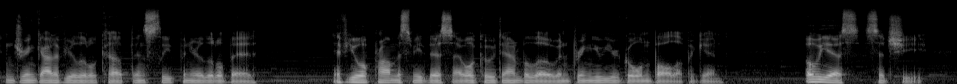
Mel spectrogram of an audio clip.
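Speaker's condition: No condition

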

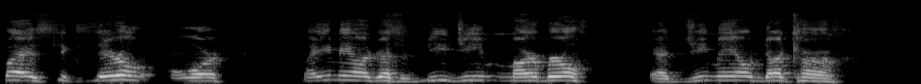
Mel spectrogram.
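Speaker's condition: Cerebral palsy; since birth

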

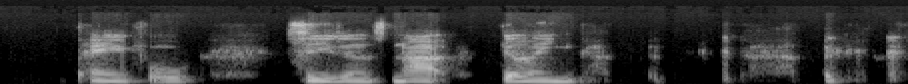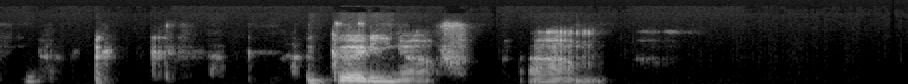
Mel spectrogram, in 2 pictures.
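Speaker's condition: Stuttering; lifelong stutter, aware of it from about age 4; still stutters, speaks on stage, gave TEDx Charlotte talk, speaking coach Naeem; once felt unable to make sales or phone calls; prolonged sounds, blocks

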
